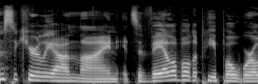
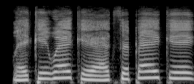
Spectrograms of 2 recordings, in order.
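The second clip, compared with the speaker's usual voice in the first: put-on little baby voice, much higher pitch; 10 semitones higher than usual. Retelling how a woman talked when trying to be romantic, in a little baby voice. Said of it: "she used to talk in a little baby voice".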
